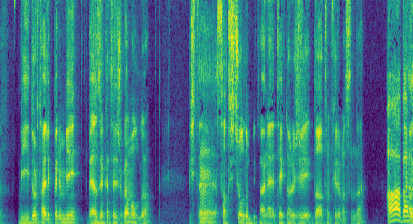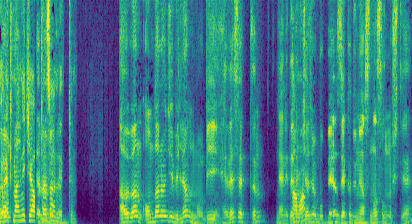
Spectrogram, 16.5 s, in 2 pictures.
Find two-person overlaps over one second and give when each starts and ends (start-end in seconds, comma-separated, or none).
8.1-9.7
